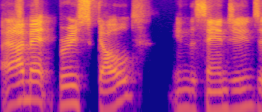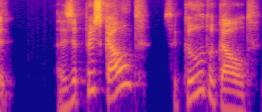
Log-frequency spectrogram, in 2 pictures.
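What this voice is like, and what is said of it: Usual voice. Nothing is said of it.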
